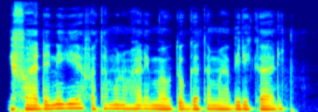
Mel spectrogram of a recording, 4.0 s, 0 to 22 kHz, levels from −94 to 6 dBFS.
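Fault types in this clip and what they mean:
No fault types are present in this clip.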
